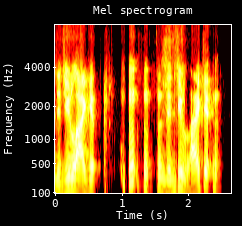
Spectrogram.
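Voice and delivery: giggling, laughing through words, barely getting them out. Asking another speaker whether they liked the season, laughing while talking. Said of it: "I can't say it without laughing".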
